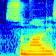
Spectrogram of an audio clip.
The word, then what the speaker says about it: Somali: Could you give me your honest opinion about how this Korean movie depicted Somalian or Somali? – Somali is how you say it.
